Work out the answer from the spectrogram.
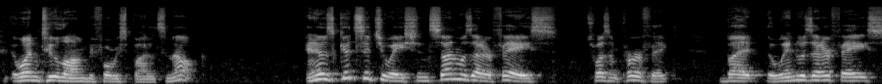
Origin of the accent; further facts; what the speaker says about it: Oregon, United States; now in New Mexico, United States; where I grew up in Oregon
